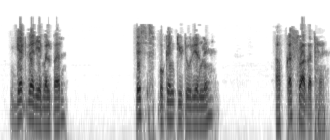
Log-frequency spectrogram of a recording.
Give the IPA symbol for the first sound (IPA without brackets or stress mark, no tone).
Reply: ɡ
